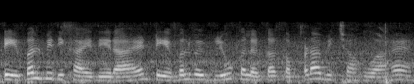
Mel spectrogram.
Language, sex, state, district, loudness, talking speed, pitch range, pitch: Hindi, male, Punjab, Pathankot, -18 LUFS, 215 wpm, 185-230 Hz, 215 Hz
